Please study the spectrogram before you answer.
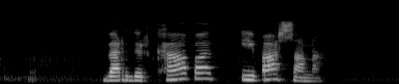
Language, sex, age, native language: Icelandic, female, 30-39, Icelandic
